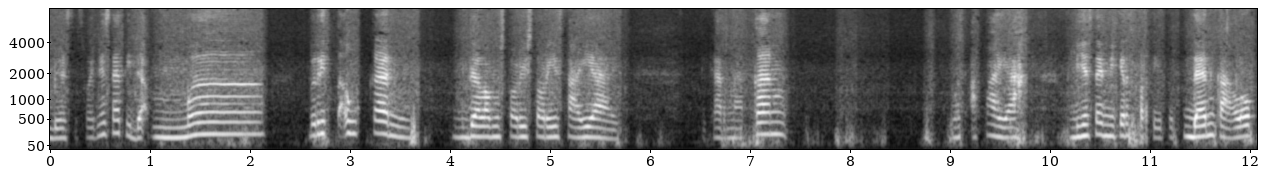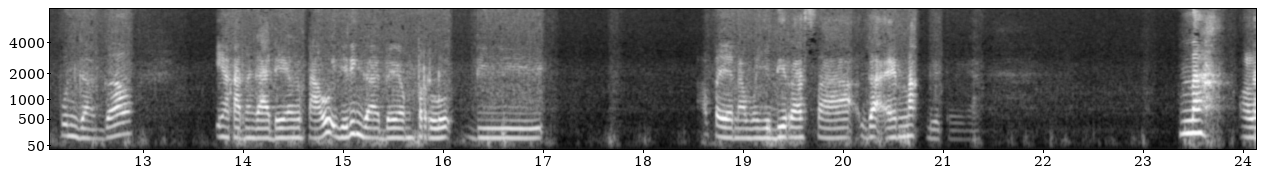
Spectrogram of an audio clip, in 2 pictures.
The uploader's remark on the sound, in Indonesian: Sorry kalau suara rekamannya raw banget. Soalnya impulsif aja rekaman dan upload.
